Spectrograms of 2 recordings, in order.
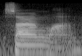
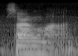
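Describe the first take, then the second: The two takes are said the same way.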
